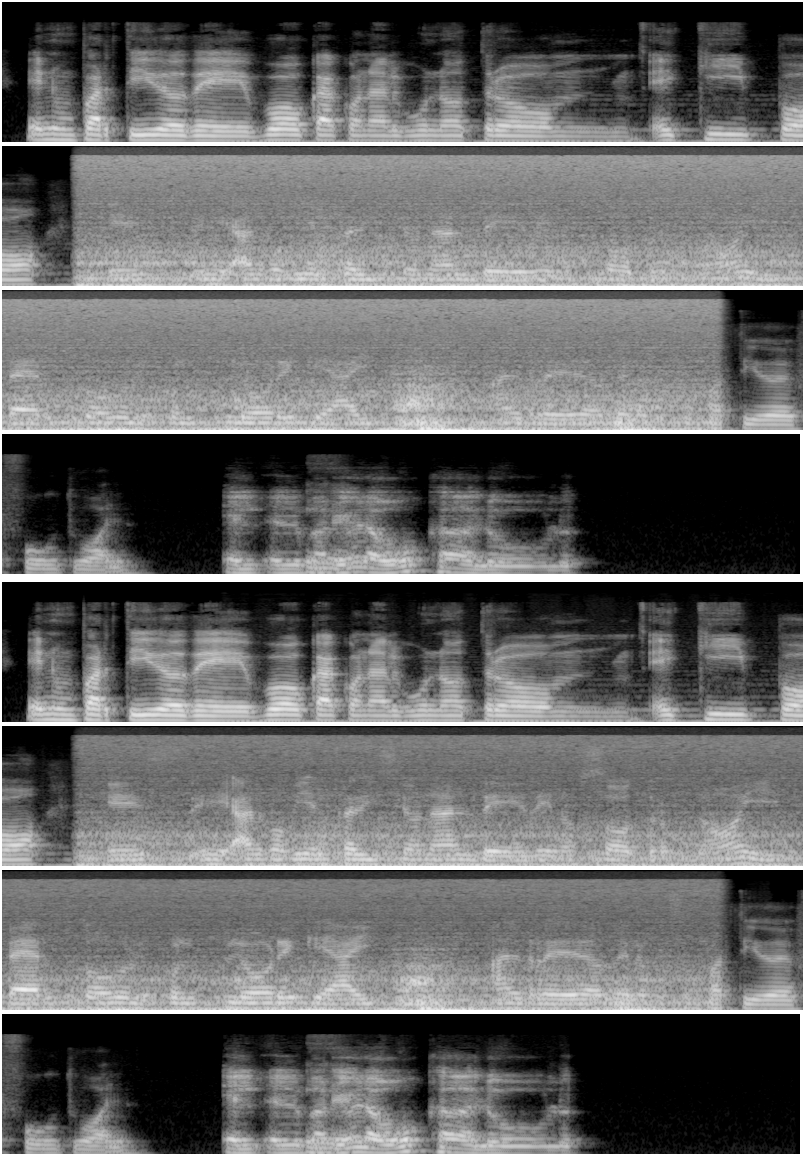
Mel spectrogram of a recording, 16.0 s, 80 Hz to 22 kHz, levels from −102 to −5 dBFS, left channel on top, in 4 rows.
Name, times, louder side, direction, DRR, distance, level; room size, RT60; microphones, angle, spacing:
voice 1, 0.1-4.2 4.5-9.9 10.5-12.7 13.5-13.8, right 2 dB, 15° right, 0.4 m, -24 dB
sound 1, 1.1-11.9, right 4 dB, 55° right, 0.6 m, -42 dB
sound 2, 4.4-11.6, left 2 dB, 35° left, 0.5 m, -19 dB
voice 2, 13.1-14.9, right 3 dB, 90° right, 0.8 m, -27 dB
2.8 x 2.5 x 3.1 m
head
